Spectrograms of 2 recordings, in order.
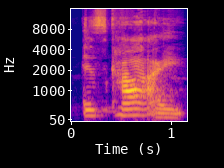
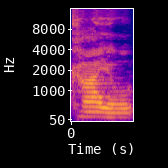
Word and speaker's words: Kai: It's Kai. It's not Kyle, it's Kai.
